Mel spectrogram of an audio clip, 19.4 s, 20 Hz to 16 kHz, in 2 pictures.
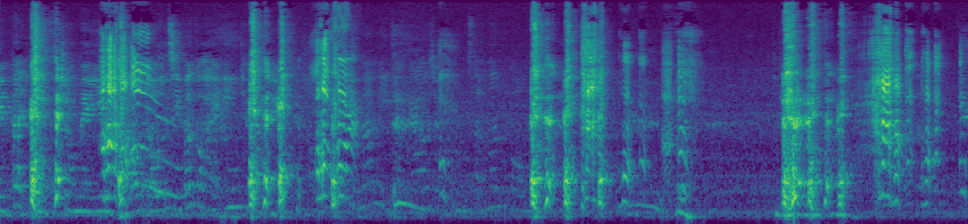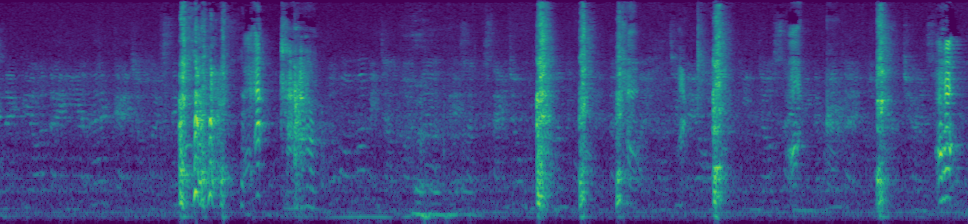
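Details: A 4-month-old infant laughs and squeals as her mother makes repeated playful pretend coughs.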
